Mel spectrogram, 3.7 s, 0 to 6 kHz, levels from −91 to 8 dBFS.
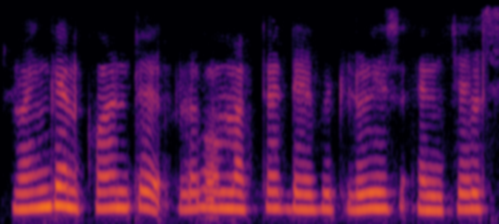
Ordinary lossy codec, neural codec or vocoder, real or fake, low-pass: AAC, 32 kbps; codec, 16 kHz, 8 kbps, FreqCodec, smaller model; fake; 5.4 kHz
